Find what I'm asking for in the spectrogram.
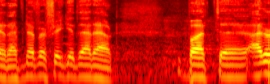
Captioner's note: laughter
